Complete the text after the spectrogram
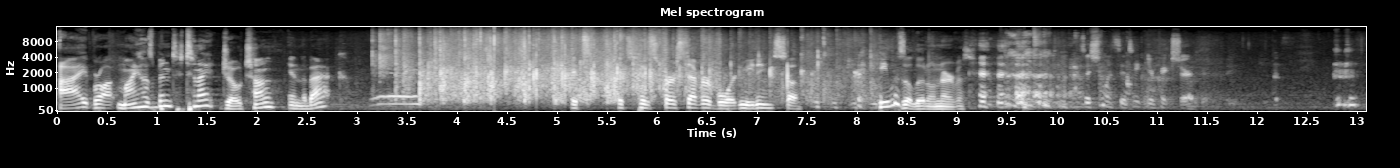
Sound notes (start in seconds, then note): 3.1 attendees clapping; 9.6 attendees chuckling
